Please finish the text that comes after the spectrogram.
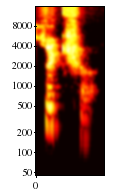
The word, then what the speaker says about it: Swechcha: Pronounced as Swechcha.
